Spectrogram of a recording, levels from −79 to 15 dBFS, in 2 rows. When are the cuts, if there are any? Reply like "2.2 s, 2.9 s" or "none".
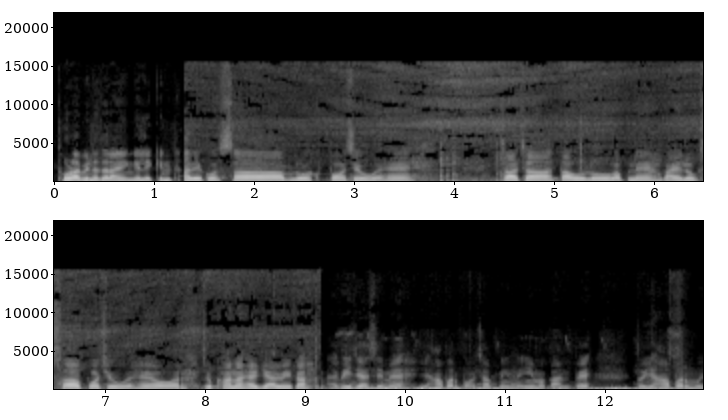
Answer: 1.3 s, 9.2 s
